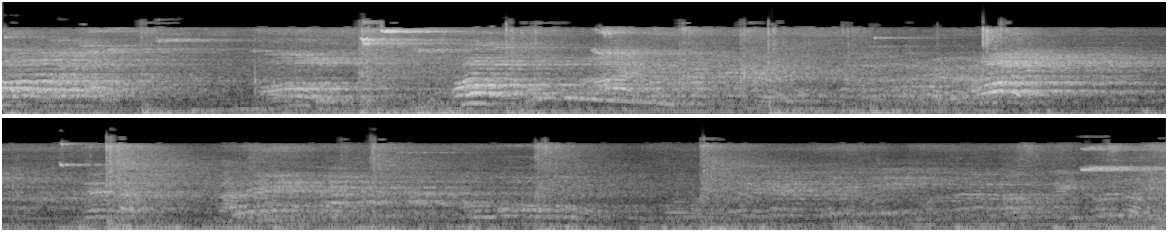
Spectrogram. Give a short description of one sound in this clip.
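Young men call out and shout to each other in a large echoing hall.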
